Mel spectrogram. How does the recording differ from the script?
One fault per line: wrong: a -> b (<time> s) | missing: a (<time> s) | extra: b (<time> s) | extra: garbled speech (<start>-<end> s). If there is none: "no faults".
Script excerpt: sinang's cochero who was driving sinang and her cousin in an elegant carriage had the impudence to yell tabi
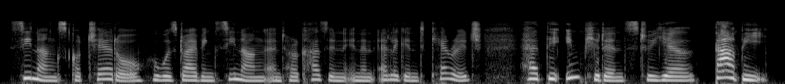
no faults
